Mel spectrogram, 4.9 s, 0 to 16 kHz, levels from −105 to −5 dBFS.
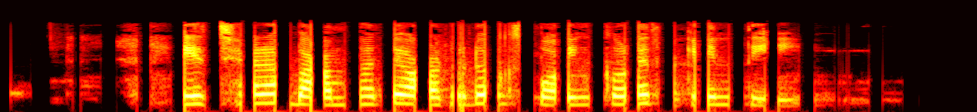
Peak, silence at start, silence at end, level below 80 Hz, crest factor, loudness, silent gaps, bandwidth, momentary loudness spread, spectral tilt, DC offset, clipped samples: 0 dBFS; 0.65 s; 0.9 s; -56 dBFS; 18 dB; -18 LUFS; 0.87-0.91 s, 2.97-3.02 s; 7.8 kHz; 11 LU; -1.5 dB/octave; under 0.1%; under 0.1%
